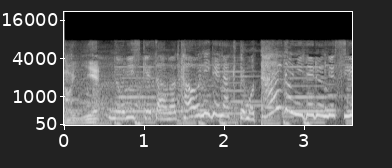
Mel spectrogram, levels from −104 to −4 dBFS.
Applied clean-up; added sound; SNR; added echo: none; Crowd; 15 dB; none.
